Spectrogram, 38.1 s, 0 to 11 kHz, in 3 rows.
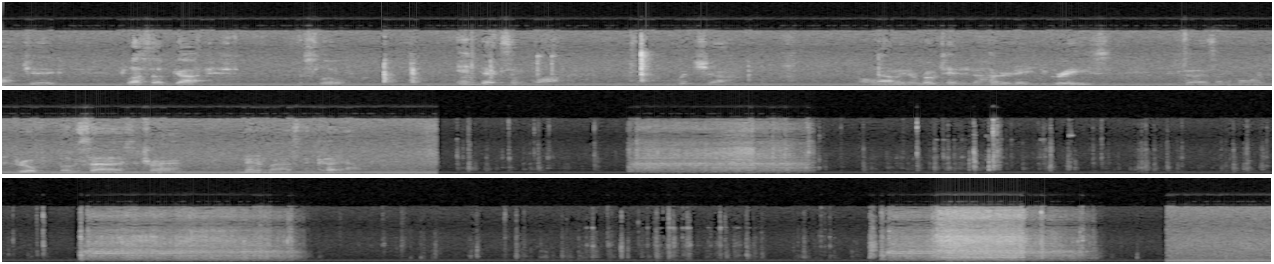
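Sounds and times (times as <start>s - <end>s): drill press boring into wood: 19.0s - 20.9s, 26.2s - 28.5s, 34.1s - 36.4s.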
